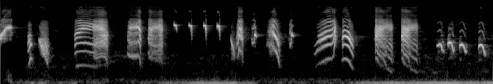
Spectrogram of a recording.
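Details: Long-tailed shrike singing a jumbled medley of squeaky whistles, rasping notes, descending slurs and short chips in quick succession, used to lure other shrikes into responding. Low background hum.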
